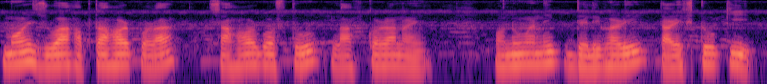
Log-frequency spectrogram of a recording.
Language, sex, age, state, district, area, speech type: Assamese, male, 18-30, Assam, Jorhat, urban, read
